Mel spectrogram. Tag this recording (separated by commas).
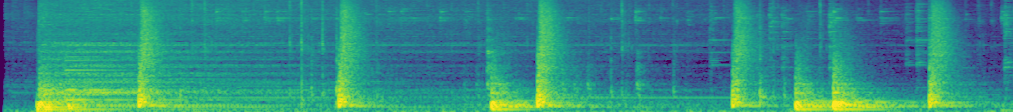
Rimshot, Bass drum, Drum, Snare drum, Drum kit, Percussion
